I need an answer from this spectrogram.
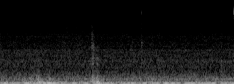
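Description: Car engine and road noise while driving, a steady low rumbling drone that holds at an even level throughout with no talking.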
